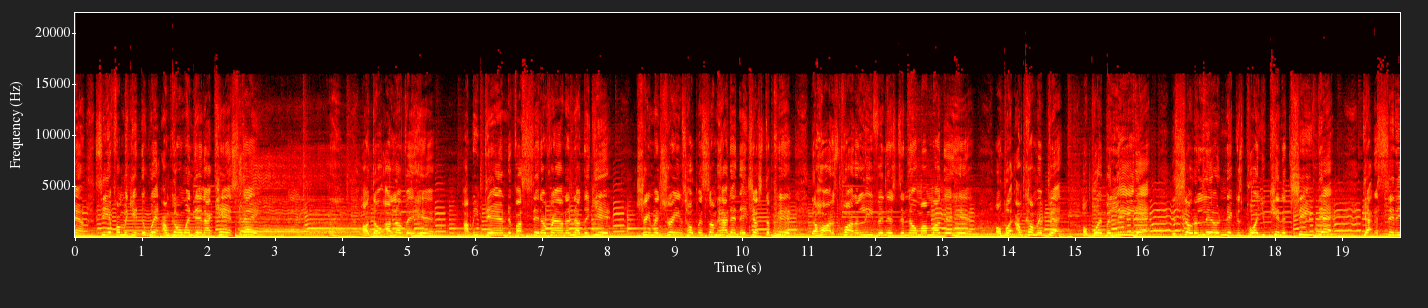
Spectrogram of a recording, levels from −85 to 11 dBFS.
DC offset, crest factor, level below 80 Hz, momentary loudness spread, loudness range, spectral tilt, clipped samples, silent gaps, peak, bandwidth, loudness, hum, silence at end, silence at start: under 0.1%; 12 dB; -18 dBFS; 4 LU; 1 LU; -5.5 dB/octave; under 0.1%; none; 0 dBFS; 16 kHz; -13 LUFS; none; 0 s; 0 s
